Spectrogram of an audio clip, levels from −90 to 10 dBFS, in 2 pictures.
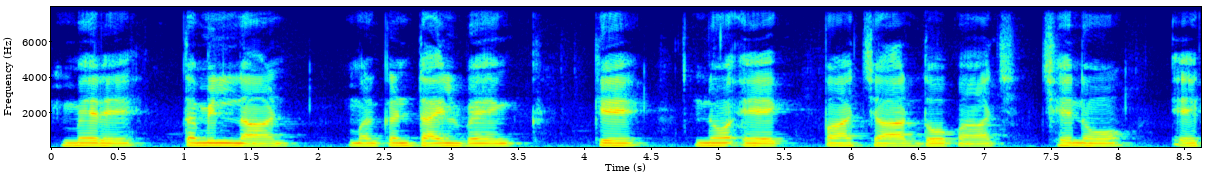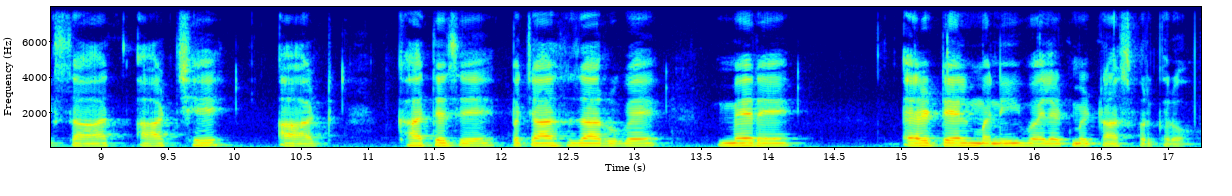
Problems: none marked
